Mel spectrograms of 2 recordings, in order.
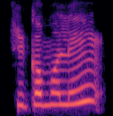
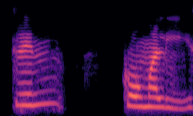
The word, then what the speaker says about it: Trincomalee: Okay, so this was held in Trikomale of Sri Lanka, Trincomalee. So I'm sorry about the pronunciation.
